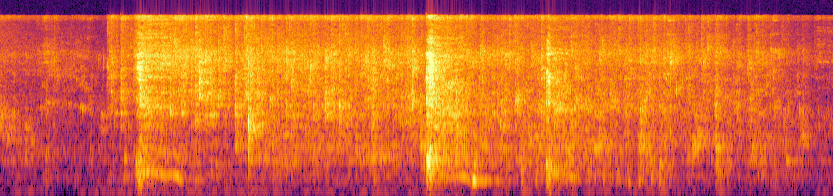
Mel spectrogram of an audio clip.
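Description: A metal ladle stirring thick tamarind curry in a metal pot: the liquid sloshes, and the ladle clinks against the pot a few times. The stirring starts about a second in, and the loudest clink comes about three seconds in.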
